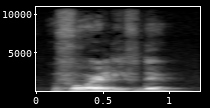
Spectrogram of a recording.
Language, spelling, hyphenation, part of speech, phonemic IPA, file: Dutch, voorliefde, voor‧lief‧de, noun, /ˈvoːrˌlif.də/, Nl-voorliefde.ogg
- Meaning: preference, in particular a relatively intense or strong one; predilection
